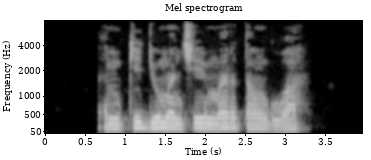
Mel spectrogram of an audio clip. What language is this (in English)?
Kati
